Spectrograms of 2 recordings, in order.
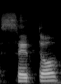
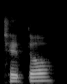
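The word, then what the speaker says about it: ceto: escribe seto, pero se pronuncia cheto, o chit, Ah, sí.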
